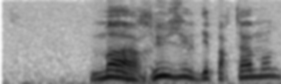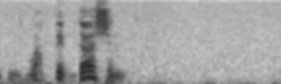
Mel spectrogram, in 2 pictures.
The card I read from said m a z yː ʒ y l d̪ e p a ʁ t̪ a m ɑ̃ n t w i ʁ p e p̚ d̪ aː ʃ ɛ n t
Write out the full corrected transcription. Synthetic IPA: m a ʁ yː z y l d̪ e p a ʁ t̪ a m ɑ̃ n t w a ʁ p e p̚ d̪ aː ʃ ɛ n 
